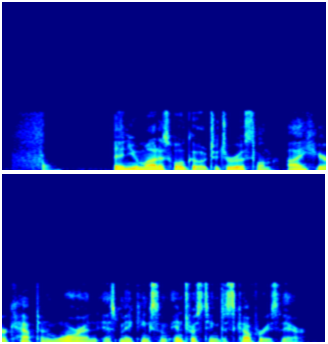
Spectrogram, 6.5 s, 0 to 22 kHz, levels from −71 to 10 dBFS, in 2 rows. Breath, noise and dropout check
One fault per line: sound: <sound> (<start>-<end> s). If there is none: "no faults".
sound: thud (0.1-0.6 s)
